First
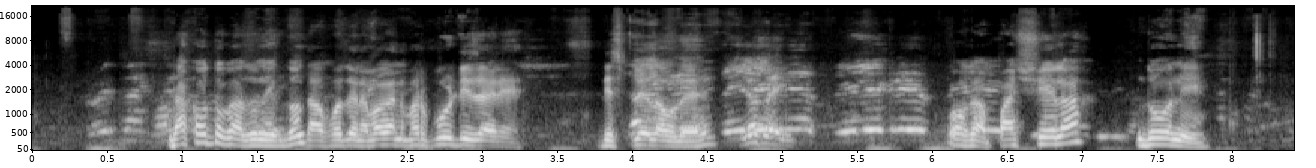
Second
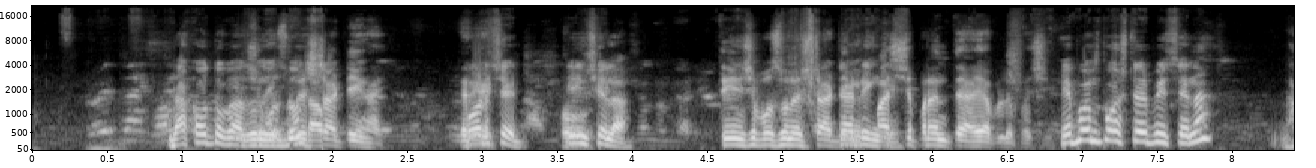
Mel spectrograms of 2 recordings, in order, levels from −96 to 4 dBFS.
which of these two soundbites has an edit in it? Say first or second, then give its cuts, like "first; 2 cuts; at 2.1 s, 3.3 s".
second; 1 cut; at 1.9 s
